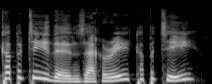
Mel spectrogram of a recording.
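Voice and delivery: put-on British accent. Congratulating Zachary on guessing correctly, in a fake British accent. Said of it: "I don't think that's British".

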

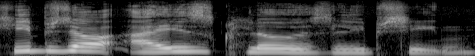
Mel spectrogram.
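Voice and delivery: put-on composed, unhurried, cool German accent. Reading a story aloud, voicing a calm hypnotist: cool quiet voice with german accent. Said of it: "in that cool, quiet voice of his".

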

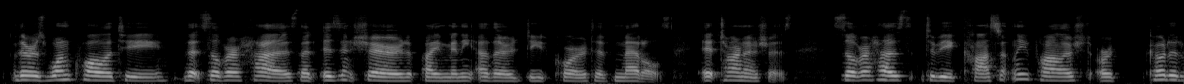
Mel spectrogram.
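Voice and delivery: ordinary talk

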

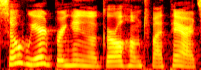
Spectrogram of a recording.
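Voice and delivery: ordinary talk, nothing marked

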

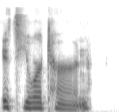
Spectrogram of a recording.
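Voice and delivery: hushed whisper. Retelling what a man leaning on the speaker said: retelling a whisper. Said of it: "he whispers".

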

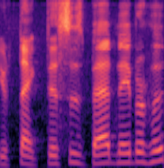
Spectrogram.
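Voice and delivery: badly done, fake, put-on Russian accent. Retelling how he answered two guys who came up to him, fake Russian accent. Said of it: "I just fake a Russian accent".

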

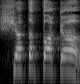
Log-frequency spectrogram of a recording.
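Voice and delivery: mock very high, slow, drawn-out yell. Retelling a customer yelling from down the aisle: imitating someone yelling. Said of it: "some guy down the aisle just yelled out".

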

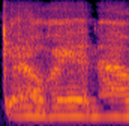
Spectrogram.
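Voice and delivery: acted, very high screaming. Retelling a training session where the manager screams at a late player: imitating a manager screaming. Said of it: "Uwe Rosler's screaming at him".

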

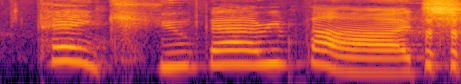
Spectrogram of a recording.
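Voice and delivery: prim, delicate, very high, bad fake British accent. Describing how Nathan does a British accent, the speaker imitates him: Nathan's bad, really high British accent. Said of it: "he goes really high and he'll just go".

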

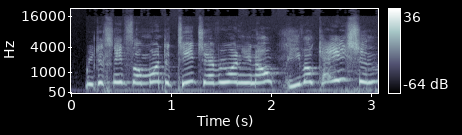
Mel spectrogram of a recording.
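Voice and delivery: very high, small halfling character voice. Game master voicing the wizard who does the school's hiring, interviewing an applicant: halfling wizard character voice. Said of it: "the door opens up and you see a halfling walk in, / He is one of the top wizards here at our school, and he He does most of the hiring. / the door opens up and you see a halfling walk in, / He is one".

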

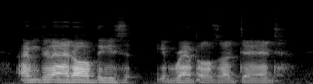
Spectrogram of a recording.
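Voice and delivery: put-on masked villain voice. Retelling a Star Wars scene, speaker voices Darth Vader: Darth Vader voice. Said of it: "he sounds like this".

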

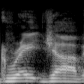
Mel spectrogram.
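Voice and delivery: sarcastic, mock-praising delivery. Showing how a comment sounds when spoken: sarcastic praise. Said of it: "in that tone".

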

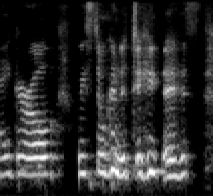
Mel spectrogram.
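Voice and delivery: put-on American accent. Quoting the listener's old email back to her, in a put-on American accent. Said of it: "she made an American accent somehow".

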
